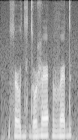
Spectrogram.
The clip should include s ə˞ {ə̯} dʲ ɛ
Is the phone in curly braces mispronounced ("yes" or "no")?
yes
